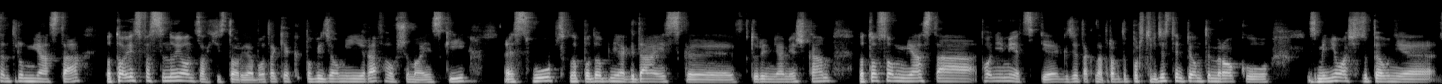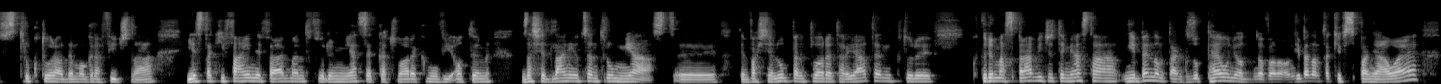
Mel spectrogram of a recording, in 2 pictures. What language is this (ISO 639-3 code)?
pol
